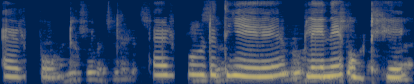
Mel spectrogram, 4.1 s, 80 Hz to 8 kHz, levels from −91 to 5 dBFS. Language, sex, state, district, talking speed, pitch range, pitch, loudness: Bengali, female, West Bengal, Kolkata, 100 wpm, 275-335 Hz, 310 Hz, -27 LUFS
